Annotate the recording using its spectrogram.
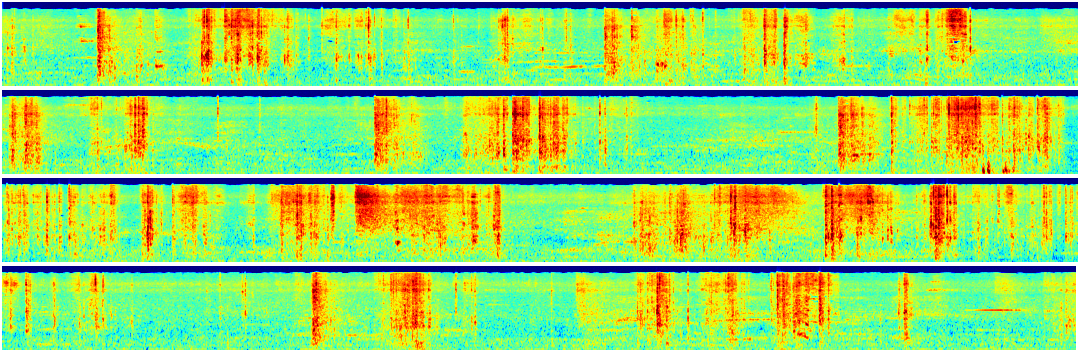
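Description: Blister-packed Hot Wheels cards being pushed and shuffled through in a bin: irregular clacks and crinkles of plastic blisters and cardboard backs knocking together, over a steady low hum.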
